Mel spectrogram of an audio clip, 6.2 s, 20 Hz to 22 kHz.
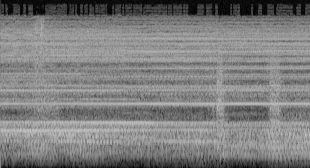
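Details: Electric motor on a VFD, fitted to a vintage wood lathe, running alone at full speed (60 Hz) with the lathe disconnected. Steady high-pitched whine with layered tones and no low rumble. Owner suspects a worn, egg-shaped rear bearing seat despite new bearings.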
